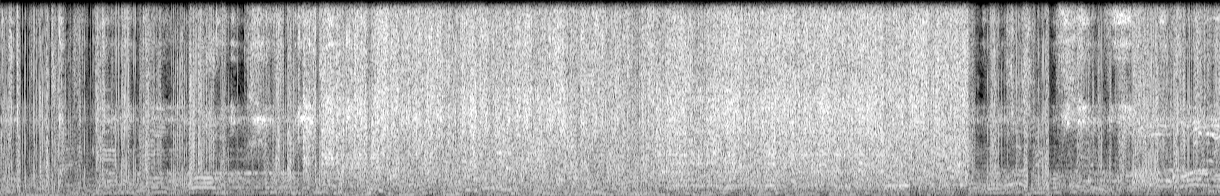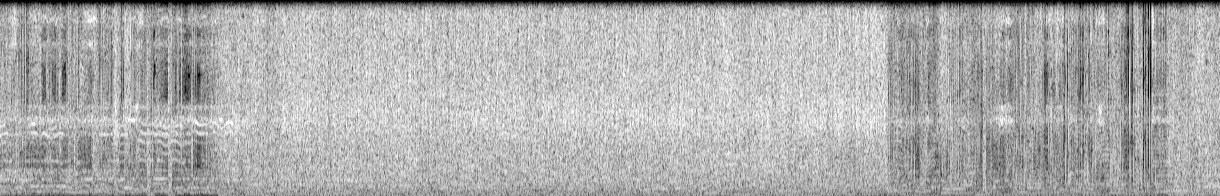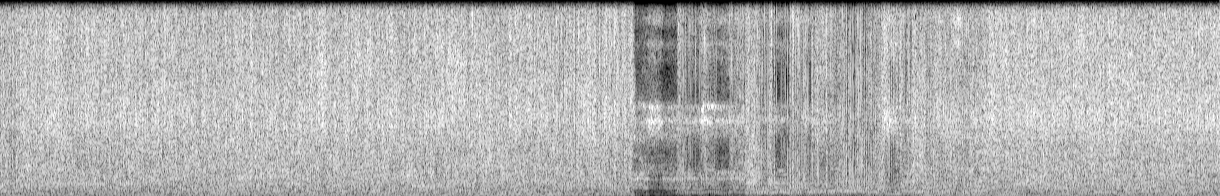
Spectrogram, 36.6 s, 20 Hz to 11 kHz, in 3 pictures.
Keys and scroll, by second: 9.1 Page_Down, 20.4 Page_Down, 30.0 Page_Down.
